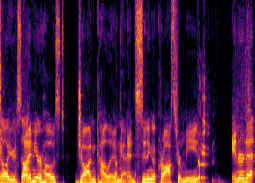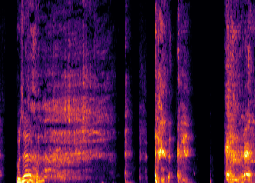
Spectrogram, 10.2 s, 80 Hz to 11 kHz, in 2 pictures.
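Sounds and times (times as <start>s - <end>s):
speech: 0.0s - 6.3s
person coughing in a hacking fit: 7.6s - 9.0s, 9.6s - 10.2s.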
